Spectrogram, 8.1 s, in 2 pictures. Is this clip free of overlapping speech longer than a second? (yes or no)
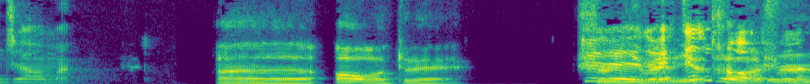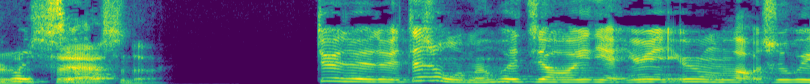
no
